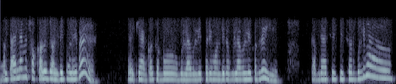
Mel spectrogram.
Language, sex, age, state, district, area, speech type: Odia, female, 45-60, Odisha, Puri, urban, conversation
